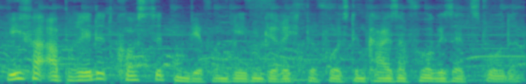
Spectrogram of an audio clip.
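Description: An actor playing a storyteller who recounts his medieval adventures as measured radio play narration. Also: lowish voice, lively intonation, over music, crowd noise, lightly acted. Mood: recounting.

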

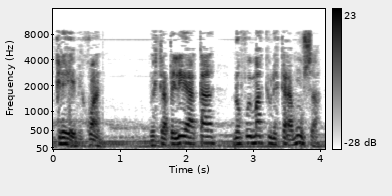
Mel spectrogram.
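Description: A man's voice: a little high, expressive, moderate pace, close to an everyday voice. An Argentine actor in a radio drama playing a resolute resistance comrade, earnest and insistent as he persuades. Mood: earnest, persuasive. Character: Fava, resolute persuasive male comrade in alien-war resistance. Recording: clearly noisy radio drama ambience.

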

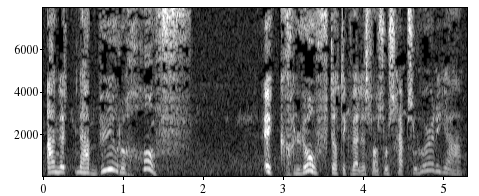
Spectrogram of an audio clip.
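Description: A woman acting a lively, compassionate countess in a Dutch radio play, with formal, expressive, theatrical speech. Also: mid-range voice, unhurried. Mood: shocked, compassionate. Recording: noisy old radio play recording.

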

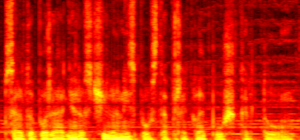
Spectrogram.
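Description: Deep-voiced, musing writer. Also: male voice, fairly even intonation. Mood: curious, wry. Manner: muttering, musing, reading in fragments with asides. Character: wry, curious male writer, musing to himself over a letter. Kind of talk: radio drama monologue. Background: faint music.

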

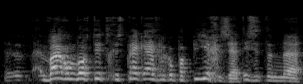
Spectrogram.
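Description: Guarded, higher-voiced police inspector. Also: male voice, animated, sharp tone. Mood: guarded, defensive. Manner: defensive, halting. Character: guarded, loyal male police inspector under questioning. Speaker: actor in a radio play. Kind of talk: Dutch radio drama dialogue.

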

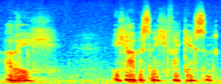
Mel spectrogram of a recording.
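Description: A woman playing a vengeful, hard older mother in a radio play, intense and commanding, in a hoarse, breathy half-whisper. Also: extremely low pitch, fairly even intonation, moderate pace, heavily acted. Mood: bitter fury.

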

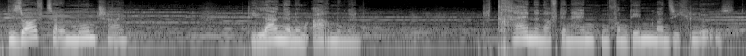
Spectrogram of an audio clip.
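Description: An actress playing a dreamy, discontented young doctor's wife in a literary radio drama, husky and breathy, intimate, sometimes slipping into whispers. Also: female voice, mid-range voice, measured pace, long pauses, faint music behind, natural voice. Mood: wistful longing.

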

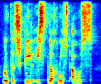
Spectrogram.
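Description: Husky woman acting an aristocratic old lady, stately, grave, resolute, vintage German radio drama. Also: medium pitch, lightly acted. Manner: grave, measured, stately delivery. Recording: vintage 1950s radio play recording.

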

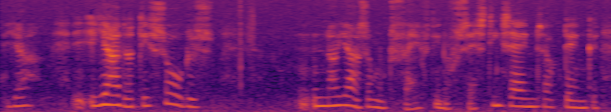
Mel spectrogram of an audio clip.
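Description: A woman acting in a radio play as a timid, flustered, chatty neighbourhood lady with a hesitant, confiding, breathy delivery. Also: medium pitch, unhurried, darkish tone, slight background noise, natural voice. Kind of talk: naturalistic Dutch radio play dialogue.

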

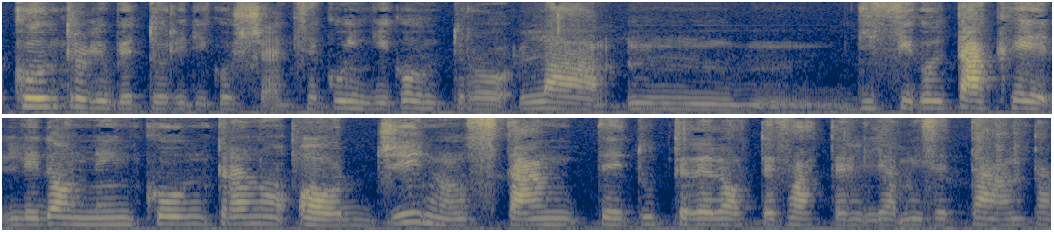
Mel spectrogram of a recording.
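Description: A woman being interviewed, explaining things in a conversational way. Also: fairly low pitch. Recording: clearly noticeable background noise.

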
